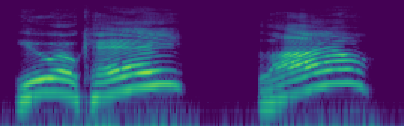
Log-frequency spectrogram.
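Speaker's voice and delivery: slow, drawn-out, like half-speed recording. After a blow to his helmet, a voice asks if he's okay, slow like half-speed playback. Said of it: "Colin's words sounded slow, like a recording being played at half speed".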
